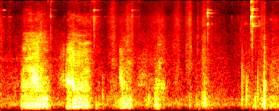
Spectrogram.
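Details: Great Dane indoors in a small room, held at bay by a staring cat, gives two strong rough grumbling bursts in the first second and a half, followed by weaker, shorter rumbles and faint scuffles.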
